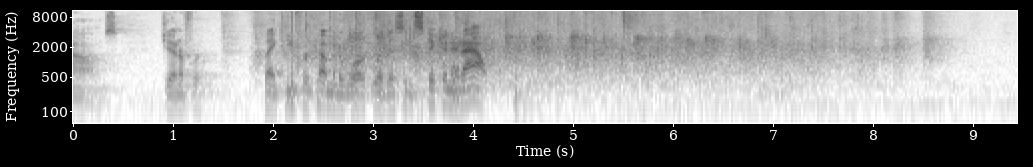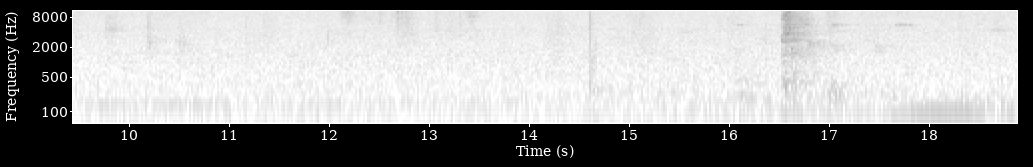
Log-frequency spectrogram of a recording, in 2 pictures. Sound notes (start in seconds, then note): 8.0 applause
